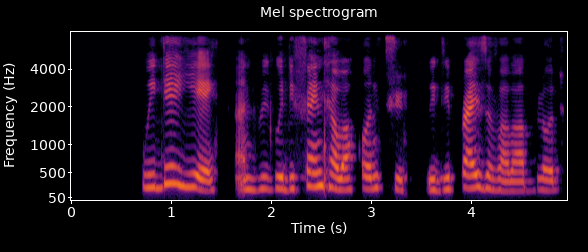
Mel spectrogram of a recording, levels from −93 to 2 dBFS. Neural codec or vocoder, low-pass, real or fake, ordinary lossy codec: codec, 16 kHz, 4 kbps, X-Codec, HuBERT features, trained on balanced general audio; 7.2 kHz; fake; none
